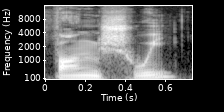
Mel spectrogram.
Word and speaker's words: feng shui: La prononciation, je crois, c'est feng shui. Mm-hmm. Ça s'appelle F-E-N-G-C-S-H-U-I. Je répète, mêlé, là. – F-E-N-G. – Oui. – S-H-U-I.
